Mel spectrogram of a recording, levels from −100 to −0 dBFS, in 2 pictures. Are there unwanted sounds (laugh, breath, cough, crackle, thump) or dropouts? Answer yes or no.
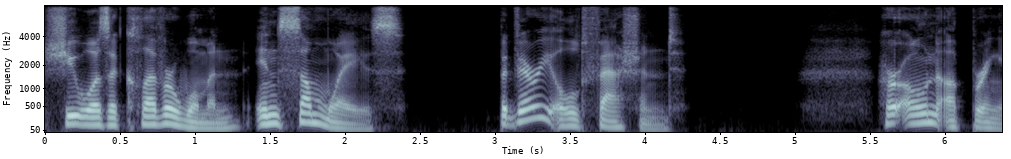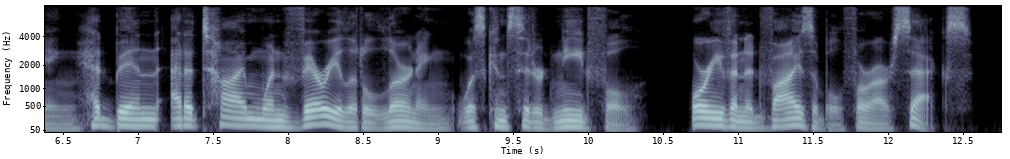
no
